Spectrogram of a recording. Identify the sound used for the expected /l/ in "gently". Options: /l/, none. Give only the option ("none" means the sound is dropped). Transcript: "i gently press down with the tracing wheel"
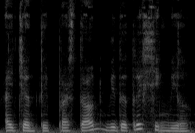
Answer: none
